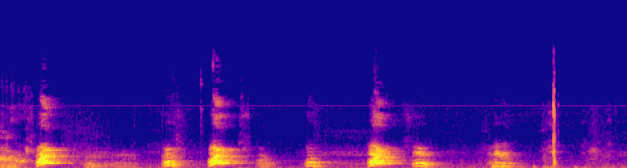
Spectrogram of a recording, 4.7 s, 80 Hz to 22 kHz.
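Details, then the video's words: Playful tug of war between two Biewer Terriers, Harry and Isabelle, over a hair accessory, March 2008; a run of about six short, bright barks spaced roughly every half second to second, fairly loud and clear indoors. "Biewer TUG-o-WAR"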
